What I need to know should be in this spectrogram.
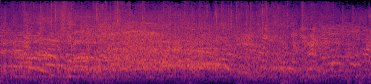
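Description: Gloved punches land with dull thuds.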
